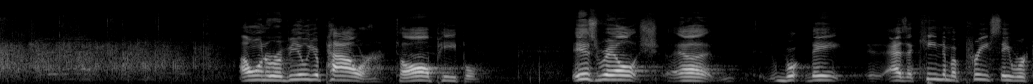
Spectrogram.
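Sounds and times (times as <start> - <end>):
crowd clapping hands: 0.0 - 2.4
speech: 2.4 - 4.8, 5.7 - 7.2, 7.8 - 10.3.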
